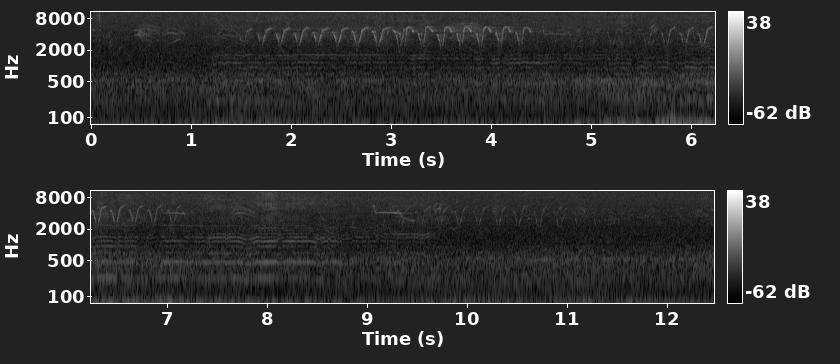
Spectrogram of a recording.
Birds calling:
Warbling White-eye (Zosterops japonicus)
Hawaii Amakihi (Chlorodrepanis virens)

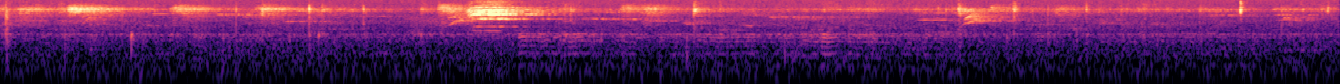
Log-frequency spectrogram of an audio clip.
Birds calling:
Hawaii Creeper (Loxops mana)
Iiwi (Drepanis coccinea)

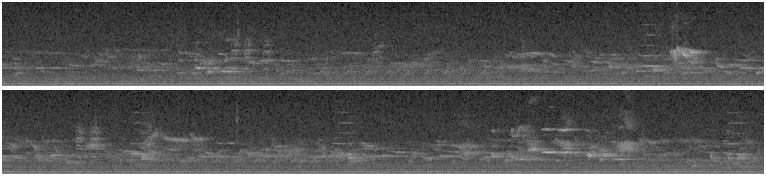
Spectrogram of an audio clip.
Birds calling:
Iiwi (Drepanis coccinea)

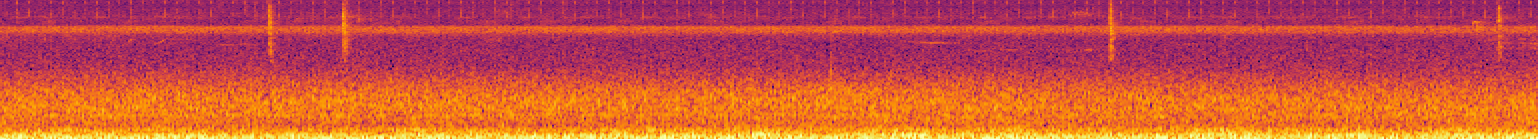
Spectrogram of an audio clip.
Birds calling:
Common Yellowthroat (Geothlypis trichas)

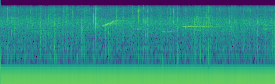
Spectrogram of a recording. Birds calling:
Iiwi (Drepanis coccinea)

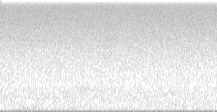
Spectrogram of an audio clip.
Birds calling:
unidentified bird

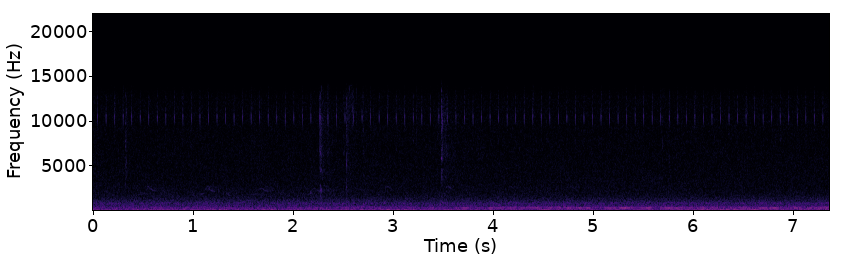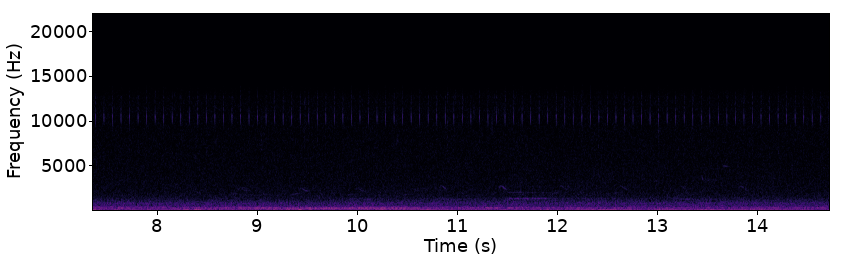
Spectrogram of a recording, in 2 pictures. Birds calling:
Northern Cardinal (Cardinalis cardinalis)
Canada Goose (Branta canadensis)

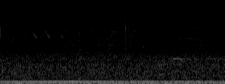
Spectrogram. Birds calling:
Canada Goose (Branta canadensis)
American Goldfinch (Spinus tristis)

